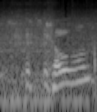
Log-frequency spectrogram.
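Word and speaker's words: Colón: Colon? Yeah. You pronounce it something else? Colon. It is actually colon. Yeah. It is colon. Colon or something? Nah. It's actually colon. Colon.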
